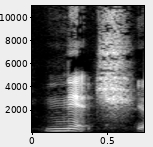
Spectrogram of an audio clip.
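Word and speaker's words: Knitsch: Niche. Yeah. – Scratching the Knitting Itch. It's 100% merino wool. – Yeah, it's K-N-I-T-S-C-H.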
